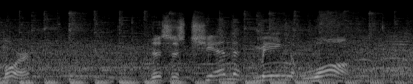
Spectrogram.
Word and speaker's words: Wang: this is Chin Ming Wong spelled Wang but pronounced Wong and this guy is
